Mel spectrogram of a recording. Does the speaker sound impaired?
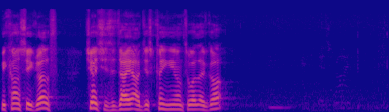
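Yes: Parkinson's disease; masked face.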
